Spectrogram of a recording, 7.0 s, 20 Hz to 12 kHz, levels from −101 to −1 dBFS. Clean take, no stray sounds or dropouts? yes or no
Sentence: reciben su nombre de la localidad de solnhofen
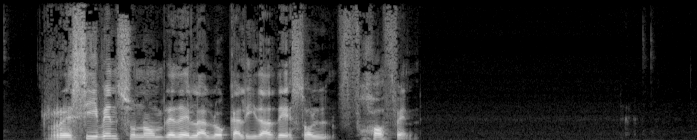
yes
